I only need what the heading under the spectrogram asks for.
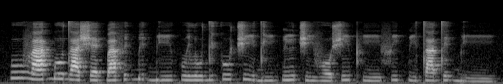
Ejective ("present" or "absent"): absent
